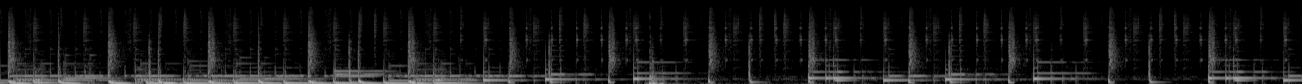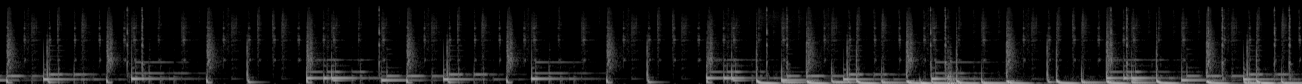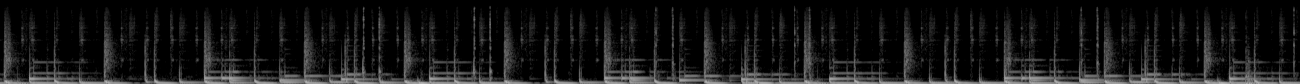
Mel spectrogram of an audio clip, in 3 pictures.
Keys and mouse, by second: 6.3-10.1 middle drag, 12.6 click, 14.6-16.8 drag, 22.6 click, 24.1-26.7 drag, 28.2-29.9 drag, 29.9 right click, 31.0 right click, 32.3 shift+d, 34.0-36.5 drag, 36.9 click.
